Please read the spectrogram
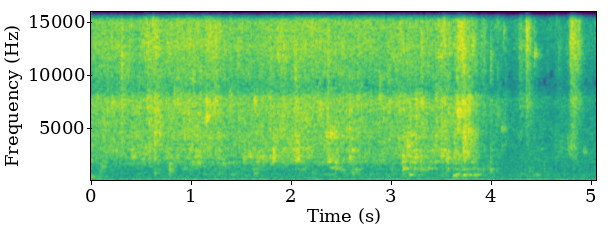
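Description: Kitchen sink tap running as carrots are rinsed under it, the water stopping about four seconds in, followed by a couple of light clicks. A low steady hum runs underneath.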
